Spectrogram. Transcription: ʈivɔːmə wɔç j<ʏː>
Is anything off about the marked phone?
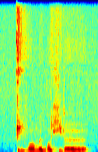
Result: yes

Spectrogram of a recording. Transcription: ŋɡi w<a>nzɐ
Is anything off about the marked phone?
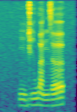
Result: no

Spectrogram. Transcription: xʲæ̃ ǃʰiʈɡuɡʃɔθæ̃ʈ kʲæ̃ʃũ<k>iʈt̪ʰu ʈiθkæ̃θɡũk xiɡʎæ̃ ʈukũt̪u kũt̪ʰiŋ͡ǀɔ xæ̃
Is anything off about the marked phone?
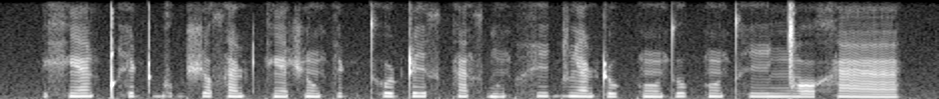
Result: no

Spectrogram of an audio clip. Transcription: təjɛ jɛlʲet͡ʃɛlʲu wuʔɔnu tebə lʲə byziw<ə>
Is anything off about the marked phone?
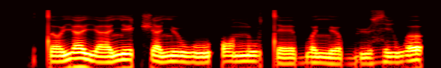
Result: no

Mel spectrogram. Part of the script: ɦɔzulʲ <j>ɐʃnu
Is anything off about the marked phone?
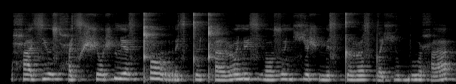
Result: yes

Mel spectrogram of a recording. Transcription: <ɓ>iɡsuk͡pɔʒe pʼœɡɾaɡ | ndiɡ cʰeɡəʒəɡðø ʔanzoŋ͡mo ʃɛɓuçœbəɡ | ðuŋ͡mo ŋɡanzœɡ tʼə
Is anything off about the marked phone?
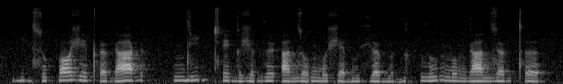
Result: no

